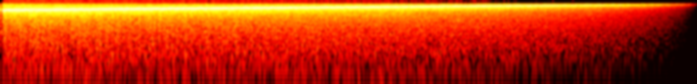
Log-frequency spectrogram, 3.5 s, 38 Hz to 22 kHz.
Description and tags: large destruction02
game, video, war, military, bomb, explosive, destruction, games, boom, explosion, army, artillery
